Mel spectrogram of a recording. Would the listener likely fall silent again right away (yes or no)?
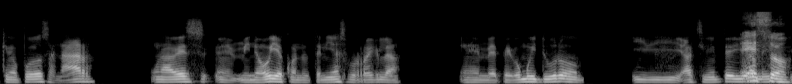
no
